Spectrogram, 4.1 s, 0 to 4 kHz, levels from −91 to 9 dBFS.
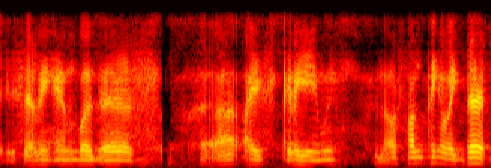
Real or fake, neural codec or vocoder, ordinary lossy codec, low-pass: fake; codec, 16 kHz, 2 kbps, FreqCodec, larger model; none; 3.6 kHz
